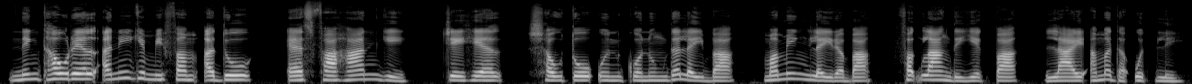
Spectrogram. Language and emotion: Manipuri, neutral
